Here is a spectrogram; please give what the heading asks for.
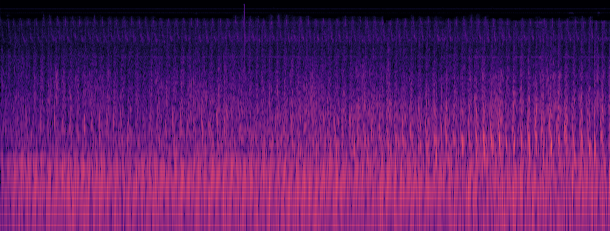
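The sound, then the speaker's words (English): A helicopter flying low over calm water, banking and slowing to land at the water's edge, produces a loud, continuous rotor drone. A steady low throbbing runs throughout, and the pulsing grows slightly stronger toward the end. “a helicopter flies low over an expanse of calm water, banks, slows, and prepares to land at the water's edge”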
